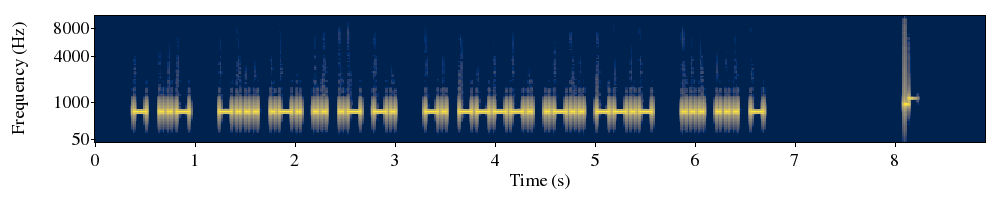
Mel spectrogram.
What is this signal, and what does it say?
Morse code, heard as a keyed tone, about 28 wpm, 700 Hz. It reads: TU BRIAN N9LQ SST
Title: K1USN SST QSO Practice - 28wpm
